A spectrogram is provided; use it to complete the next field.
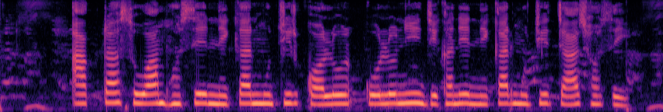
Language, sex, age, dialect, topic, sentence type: Bengali, female, 18-24, Rajbangshi, agriculture, statement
